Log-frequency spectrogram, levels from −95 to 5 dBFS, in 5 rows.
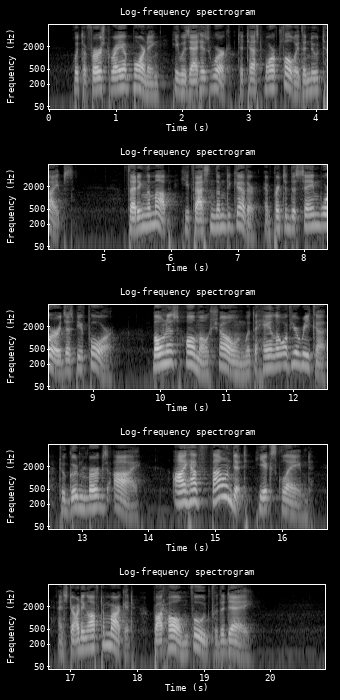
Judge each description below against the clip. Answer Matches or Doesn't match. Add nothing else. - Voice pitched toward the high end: Doesn't match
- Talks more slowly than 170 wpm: Doesn't match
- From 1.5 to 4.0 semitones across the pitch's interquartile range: Doesn't match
